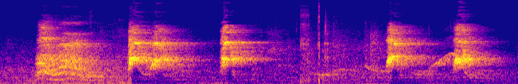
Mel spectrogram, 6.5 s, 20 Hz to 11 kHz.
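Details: A female black-and-tan Cavalier King Charles Spaniel born January 2017 barks five times in irregular bursts, each short, bright and harmonic with a yappy edge. The gaps between barks vary from under one second to two seconds, and faint room noise lies between them.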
